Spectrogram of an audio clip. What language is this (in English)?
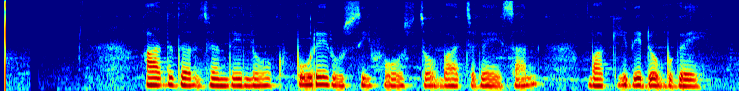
Punjabi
